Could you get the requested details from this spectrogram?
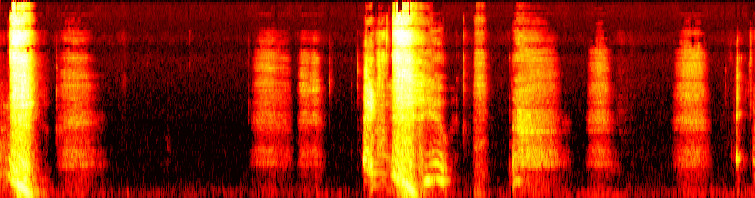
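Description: Two loud, wet sneezes with a gasping breath before the second, then quiet sniffs and breaths.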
